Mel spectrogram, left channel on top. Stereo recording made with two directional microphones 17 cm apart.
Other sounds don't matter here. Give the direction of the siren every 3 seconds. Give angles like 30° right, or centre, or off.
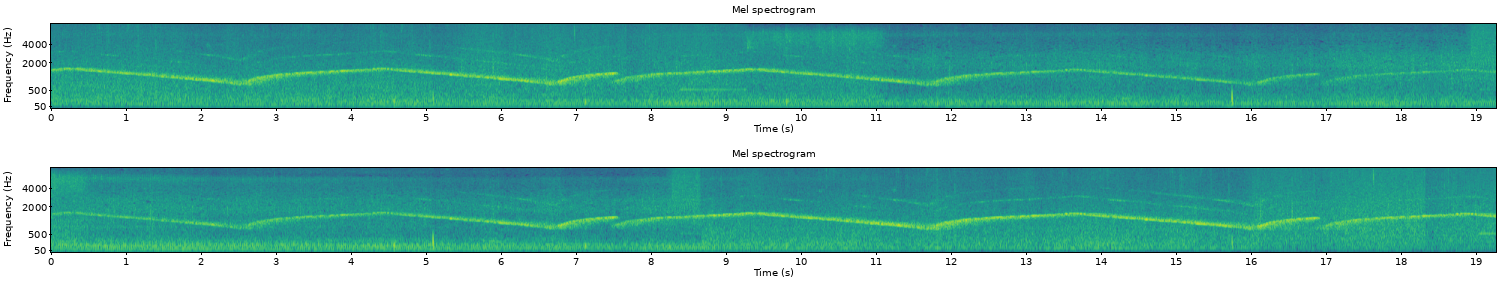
40° left, 30° left, 10° left, 20° right, 40° right, 60° right, 70° right.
